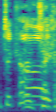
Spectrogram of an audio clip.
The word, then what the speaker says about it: Takei: Because I did George Takei while you went to LeVar Burton. – Ah, you just mispronounced it. You could call them Takei.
